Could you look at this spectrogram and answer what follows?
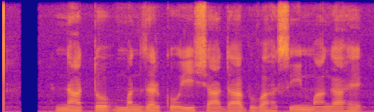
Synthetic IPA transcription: nat̪omɐnzəɾkoːiʃaːd̪aːbʋaɦɐsiːnmãːŋɡaɦɛː

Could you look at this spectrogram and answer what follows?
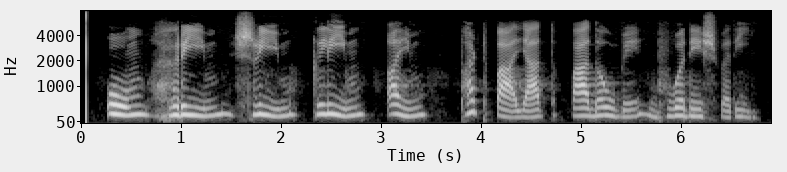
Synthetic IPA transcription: oːmhəɾiːmʃɾiːmkliːm | ɐjm | pʰɐʈʰpaːjaːt̪paːd̪əwmẽbʱuʋəneːʃʋəɾiː

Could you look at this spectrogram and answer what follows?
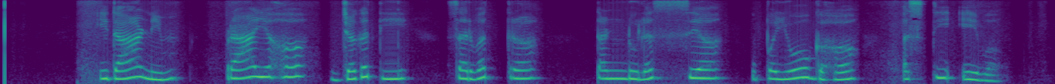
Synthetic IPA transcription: id̪aːɳem | pɾaːjɐɦɐ | d͡ʒɐɡɐt̪i | sɐɾʋɐt̪ɾɐ | t̪ɐɳɖulɐsjɐ | upɐjoːɡɐɦɐ̆ | ɐst̪ieːʋɐ

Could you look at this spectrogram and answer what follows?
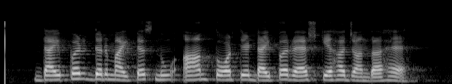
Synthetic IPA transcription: ɖaːɪpəɾɖəɾmaːɪʈəsnũːʔaːmt̪ɔːɾt̪eːɖaːɪpəɾːɛːʃkɪɦaːd͡ʒãːnd̪aːɦɛː

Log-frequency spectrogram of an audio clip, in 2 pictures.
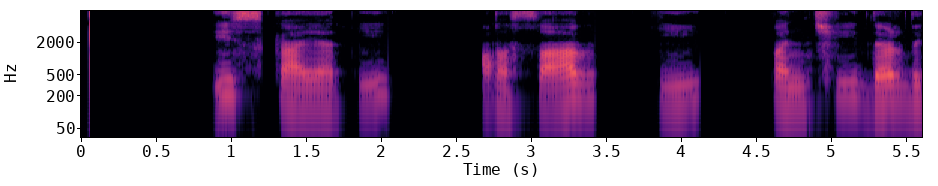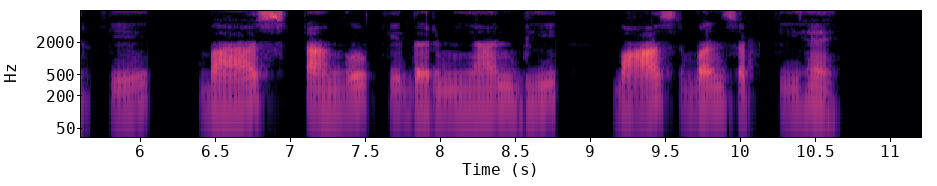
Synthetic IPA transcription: ɪskaːjaːt̪i | ɔsaːb | ki | pɐ̃ɲt͡ʃʰid̪ɐɾd̪ʱke | baːsʈãːŋɡõked̪ɐɾmɪjaːnbʱi | baːsbɐnsɐk̚t̪iɦɛ̃ː

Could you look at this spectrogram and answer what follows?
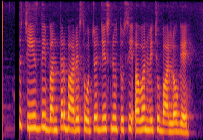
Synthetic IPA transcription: st͡ʃiːzd̪iːbənt̪əɾbaːɾeːsoːt͡ʃəd͡ʒɪsnũːt̪ʊsĩːʔəʋənʋɪt͡ʃʊbaːloːɡeː

